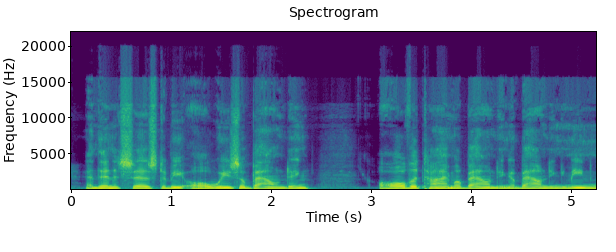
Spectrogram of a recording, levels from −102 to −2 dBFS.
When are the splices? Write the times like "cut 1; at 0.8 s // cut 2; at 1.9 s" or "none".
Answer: none

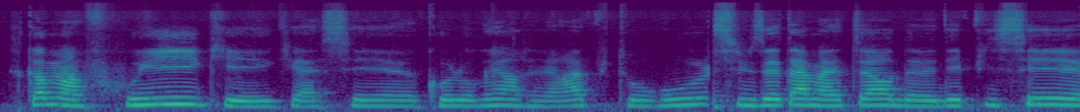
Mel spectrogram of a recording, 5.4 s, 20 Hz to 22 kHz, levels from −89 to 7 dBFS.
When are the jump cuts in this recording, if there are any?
cut 1; at 3.5 s

